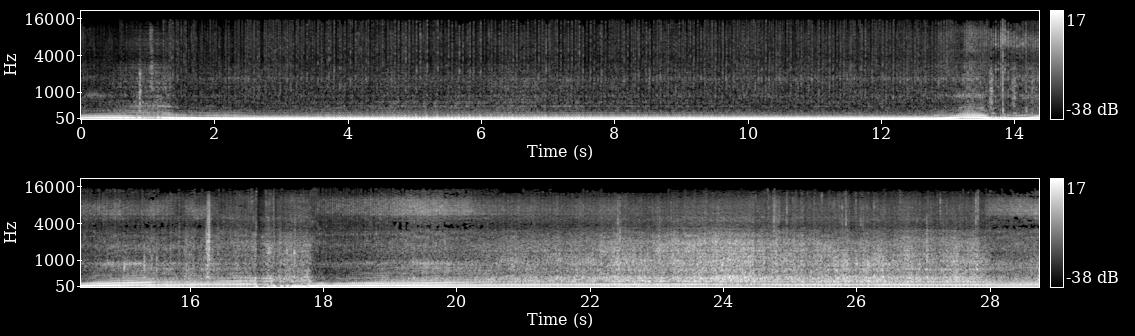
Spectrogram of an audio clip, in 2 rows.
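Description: Audi A4 3.0 V6 on its stock exhaust, miked right at the tailpipe: the revs settle from the start-up flare into a steady idle. About 13 seconds in the car pulls away, revving up and dropping back through two gear changes, then cruises with more road and wind noise, picking up again near the end.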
